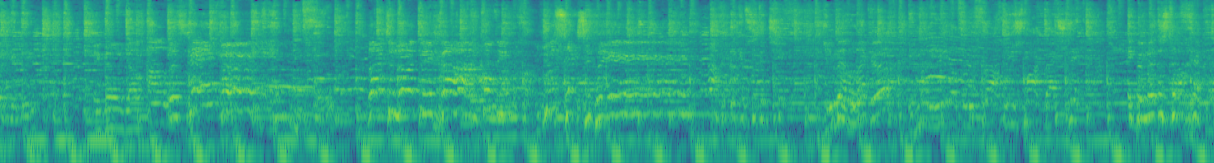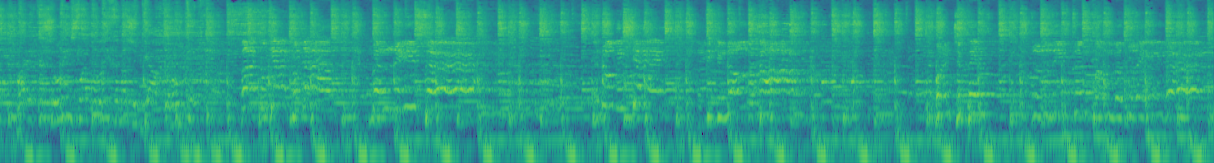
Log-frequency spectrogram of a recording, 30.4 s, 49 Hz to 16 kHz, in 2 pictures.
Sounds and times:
Music: 0:00.0 - 0:30.3
Speech: 0:03.2 - 0:19.2.

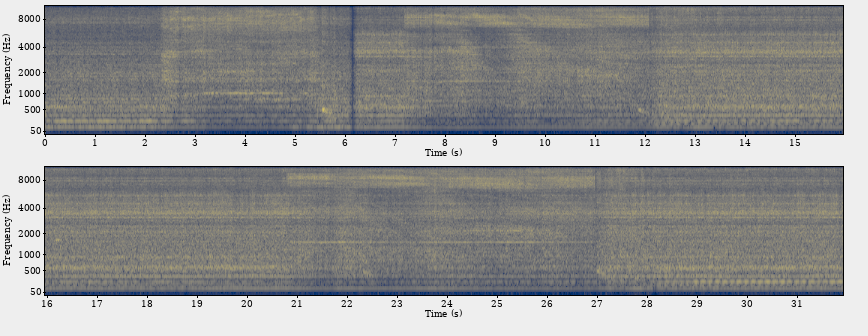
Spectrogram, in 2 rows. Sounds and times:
Power tool: 0:00.0 - 0:31.9.

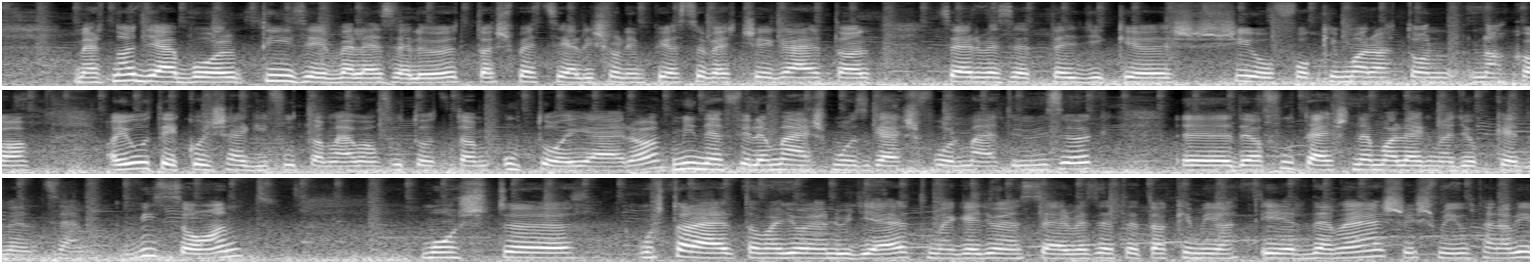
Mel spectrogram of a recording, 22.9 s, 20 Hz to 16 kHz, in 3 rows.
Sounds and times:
Music: 0:00.0 - 0:22.9
Outside, urban or manmade: 0:00.0 - 0:22.9
Speech: 0:00.4 - 0:16.6, 0:17.4 - 0:22.9.

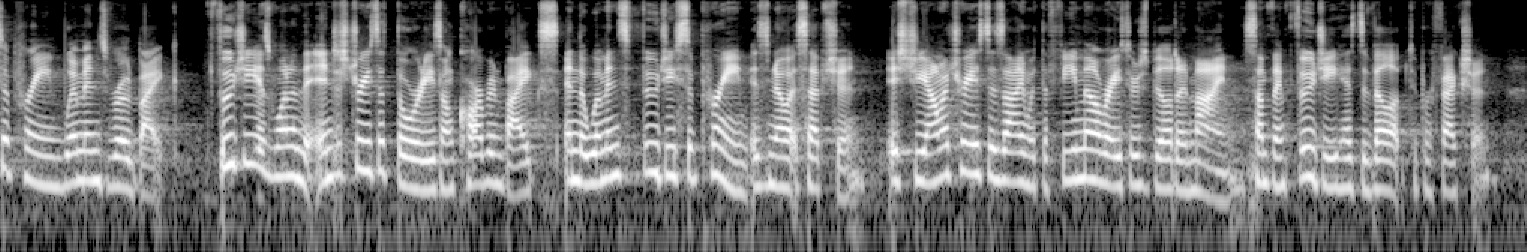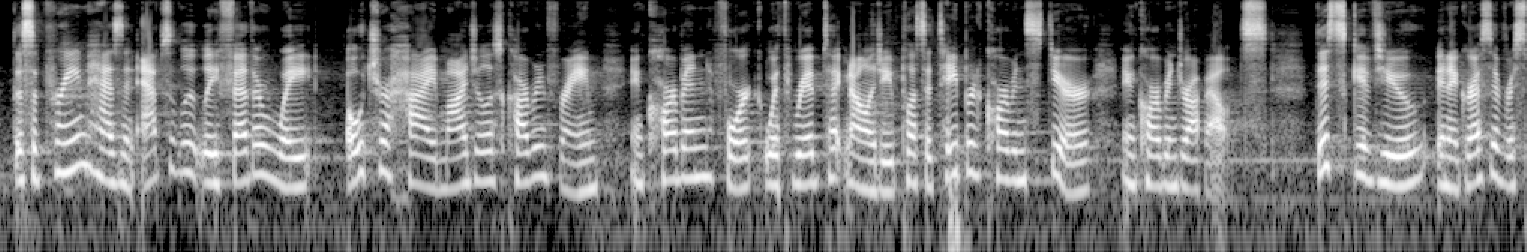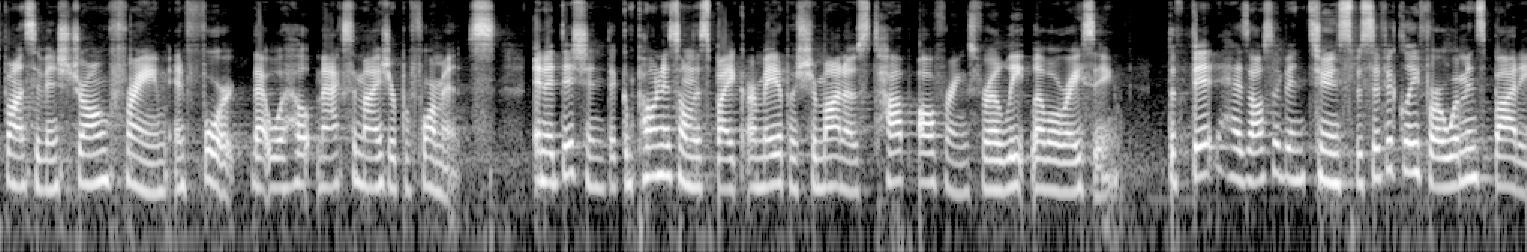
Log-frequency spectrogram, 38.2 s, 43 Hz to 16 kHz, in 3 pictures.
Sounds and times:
Speech: 0:00.0 - 0:38.1.

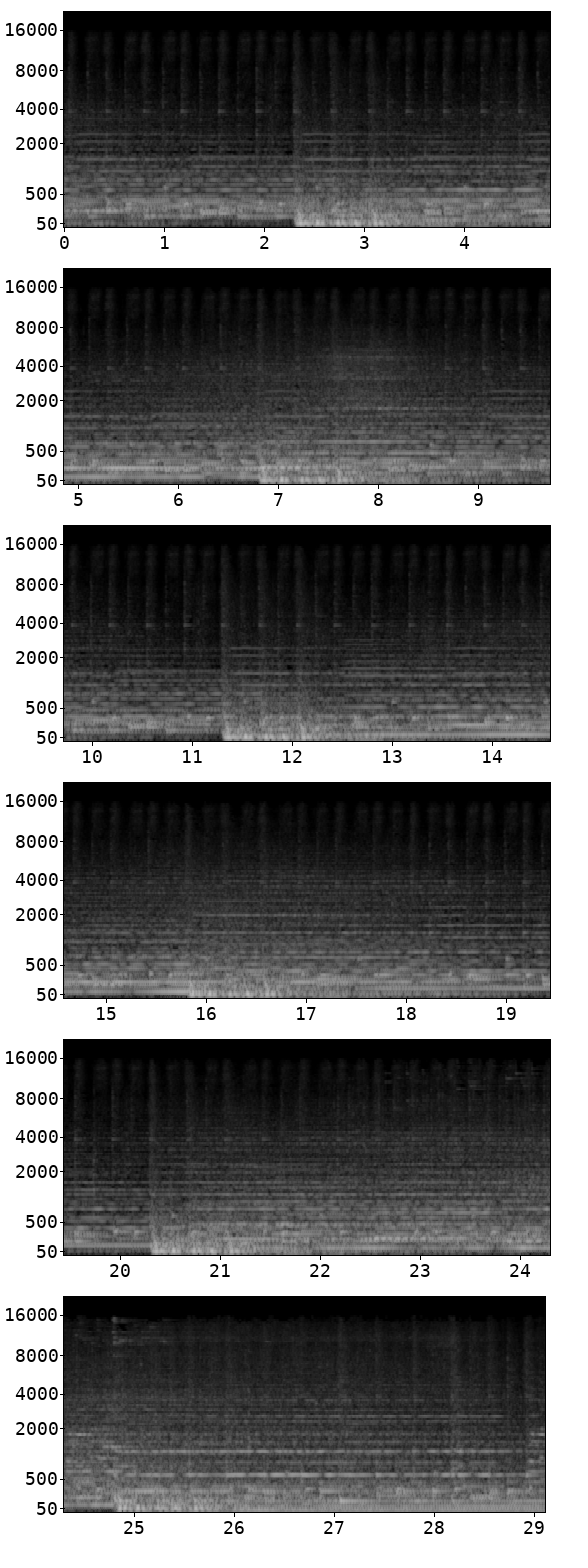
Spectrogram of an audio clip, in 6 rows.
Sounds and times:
New-age music: 0:00.0 - 0:29.1.

